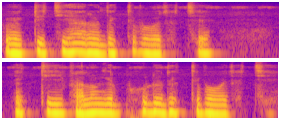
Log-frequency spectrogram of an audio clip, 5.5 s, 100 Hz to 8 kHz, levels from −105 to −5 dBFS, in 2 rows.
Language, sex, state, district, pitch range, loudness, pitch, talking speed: Bengali, male, Assam, Hailakandi, 150-160 Hz, -17 LUFS, 155 Hz, 120 wpm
